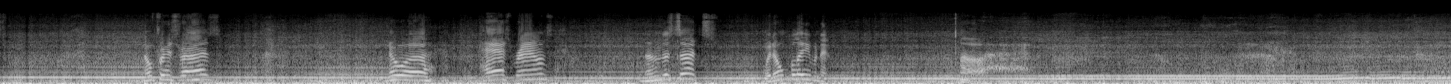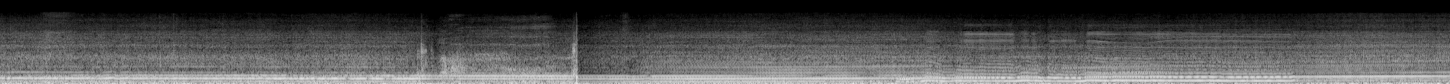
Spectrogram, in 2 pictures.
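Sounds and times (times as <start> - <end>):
motorcycle engine cruising: 0.0 - 29.0
wind rush: 2.0 - 6.4, 8.5 - 20.8.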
